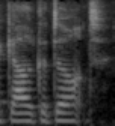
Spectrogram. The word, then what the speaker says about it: Gal Gadot: So, Wonder Woman, Gal Gadot, is that how you say it? Yeah, Gal Gadot.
